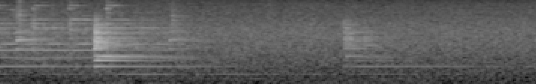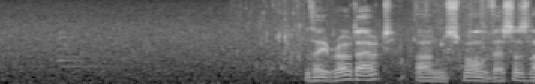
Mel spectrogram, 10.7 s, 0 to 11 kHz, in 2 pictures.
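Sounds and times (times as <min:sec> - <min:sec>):
church bells ringing: 0:00.0 - 0:02.6, 0:03.4 - 0:05.1, 0:05.9 - 0:06.4
speech: 0:08.4 - 0:10.6.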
